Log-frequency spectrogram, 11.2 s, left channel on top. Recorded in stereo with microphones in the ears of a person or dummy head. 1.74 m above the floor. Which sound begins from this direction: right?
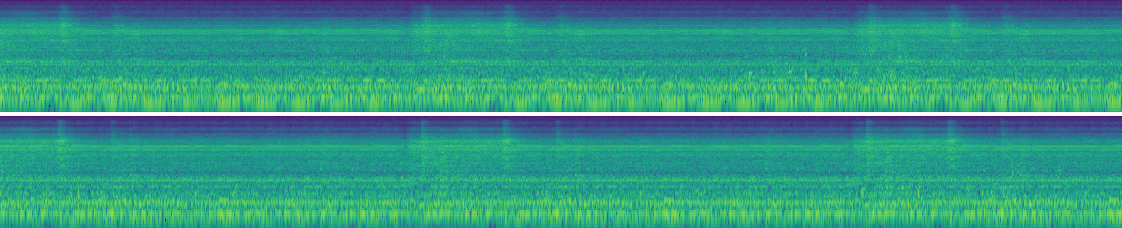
A machine running, at 0.0 s.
